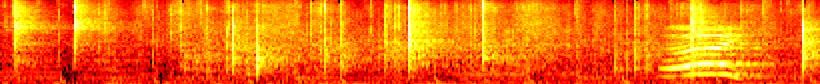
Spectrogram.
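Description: Soft background music under light clicks and taps of plastic pens and paper being handled on a table, with a brief voiced exclamation near the end.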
